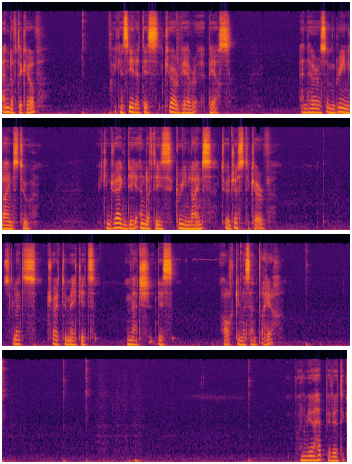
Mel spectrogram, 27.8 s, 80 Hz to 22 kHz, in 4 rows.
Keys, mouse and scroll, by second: 10.6-15.7 drag, 16.5-19.7 drag, 20.0-24.7 drag, 25.9-27.7 drag.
